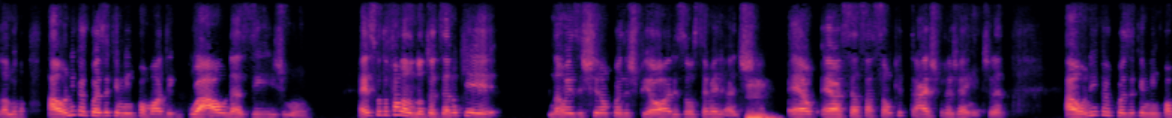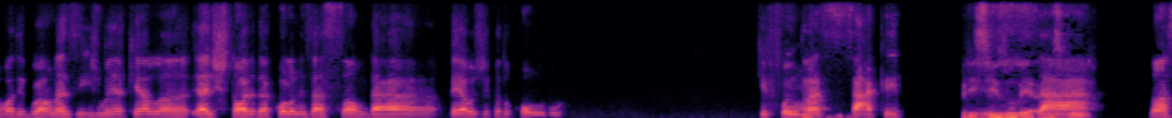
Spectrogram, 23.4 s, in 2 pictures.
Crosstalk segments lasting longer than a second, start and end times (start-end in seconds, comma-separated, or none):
21.5-22.7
